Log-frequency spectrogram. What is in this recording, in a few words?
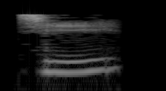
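"及", Mandarin Chinese; chinese flashcards; hsk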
